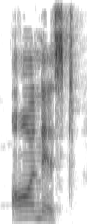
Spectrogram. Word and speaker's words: honest: H consonant है और H silent भी है, और इनका जो प्रोनाउंसिएशन है वो आवर, ऑनेस्ट, आ ओ.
